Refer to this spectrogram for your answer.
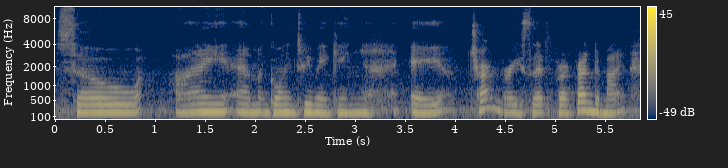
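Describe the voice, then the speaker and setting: A woman whispers quietly in an American accent at a fairly slow pace, somewhat breathy. Audible room echo surrounds her voice. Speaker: crafting YouTuber. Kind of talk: craft tutorial vlog. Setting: home, filmed at night. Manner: casual, filler-heavy.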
